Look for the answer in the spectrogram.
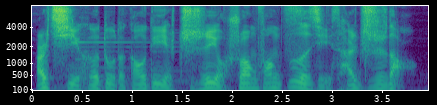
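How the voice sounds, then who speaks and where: A man's voice: lowish voice, animated, normal speed. A man playing a polite, fussy scientist who explains things formally and with awkward tact in an audio drama. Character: polite, fussy male scientist acting as matchmaking consultant. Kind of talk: Chinese audio drama acting. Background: music.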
